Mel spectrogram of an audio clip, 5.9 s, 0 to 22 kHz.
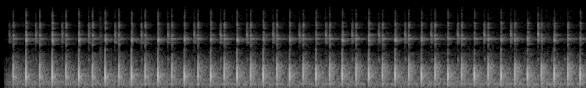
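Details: KitchenAid KSRP25F (KSRP25FNSS00) refrigerator knocking: steady sharp knocks, roughly two per second and very even, over a faint hum; cause not yet determined.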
